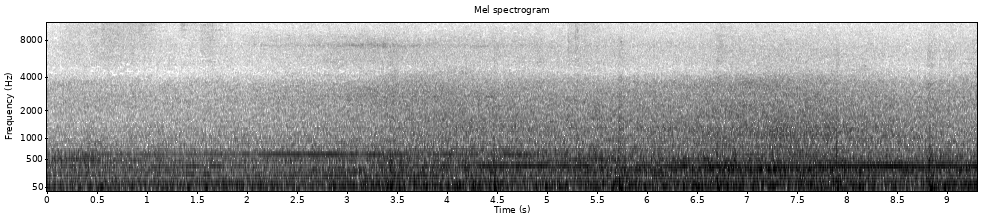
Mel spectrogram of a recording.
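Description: A train running, its rushing noise growing gradually louder, with a steady low hum and a faint steady whine.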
